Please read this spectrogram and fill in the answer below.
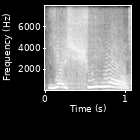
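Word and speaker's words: Jeshua (ישוע): Jeshua, so spricht man es aus auf Hebräisch.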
